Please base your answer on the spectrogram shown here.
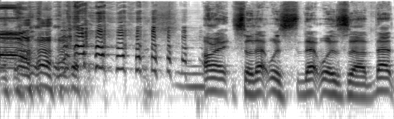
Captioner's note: laughing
